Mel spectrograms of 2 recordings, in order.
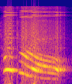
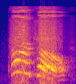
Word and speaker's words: Taruto: It's called Magical Meow Meow Totoro! Wait. Taruto!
